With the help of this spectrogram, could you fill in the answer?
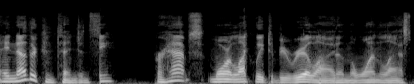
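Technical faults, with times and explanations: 1.0 s, 2.44 s and 3.2 s, dropped buffer (overrun): each is a jump where the speech lurches forward with no gap of silence. Roughly 70 ms goes missing at 1.0 s and around 40 ms at each of the later two. The likely cause is the capture side falling behind, so the hardware overwrote those samples before they were read, and the audio on either side got butted straight together, which is what makes the jump.
3.31 to 3.35 s, damaged data in a compressed stream: a short glitch lasting about 40 ms, just after the third jump. Here the encoded stream itself is corrupted, so the decoder misreads those frames, loses its place, and has to hunt for the next valid frame header before it can carry on. That garbled decode is the glitch.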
